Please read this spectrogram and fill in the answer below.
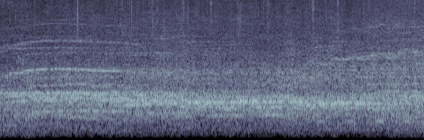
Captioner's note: audience applauding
